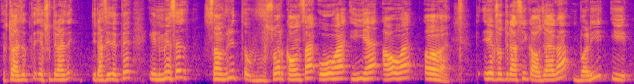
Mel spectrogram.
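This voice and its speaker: A female teacher with a medium-pitched, slightly mellow voice reads multiple-choice exam questions and their options aloud. After each answer she briefly confirms it with a checking "ठीक है". It is an exam practice lecture.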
